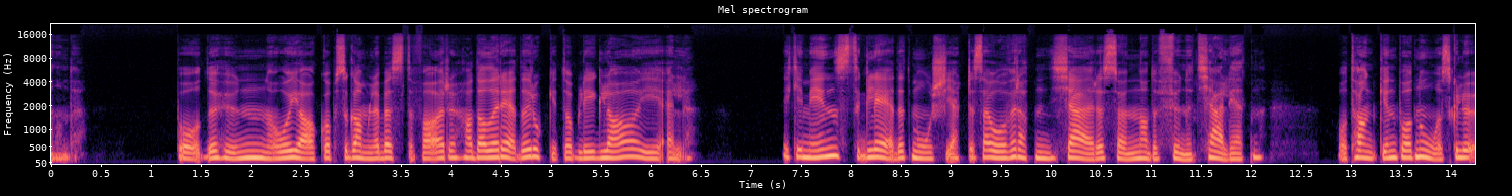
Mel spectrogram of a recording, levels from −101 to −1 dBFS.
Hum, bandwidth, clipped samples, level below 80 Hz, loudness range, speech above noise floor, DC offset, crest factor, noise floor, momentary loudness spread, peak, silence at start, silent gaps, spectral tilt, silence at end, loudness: none; 16 kHz; under 0.1%; -68 dBFS; 3 LU; 55 dB; under 0.1%; 14 dB; -77 dBFS; 8 LU; -10 dBFS; 0 s; none; -6 dB/octave; 0 s; -23 LUFS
